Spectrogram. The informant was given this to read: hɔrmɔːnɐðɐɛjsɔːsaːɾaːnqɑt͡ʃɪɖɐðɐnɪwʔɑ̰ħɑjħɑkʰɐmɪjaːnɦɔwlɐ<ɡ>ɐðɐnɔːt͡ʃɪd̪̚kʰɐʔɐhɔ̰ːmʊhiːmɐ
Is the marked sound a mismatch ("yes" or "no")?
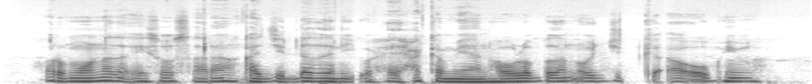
yes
